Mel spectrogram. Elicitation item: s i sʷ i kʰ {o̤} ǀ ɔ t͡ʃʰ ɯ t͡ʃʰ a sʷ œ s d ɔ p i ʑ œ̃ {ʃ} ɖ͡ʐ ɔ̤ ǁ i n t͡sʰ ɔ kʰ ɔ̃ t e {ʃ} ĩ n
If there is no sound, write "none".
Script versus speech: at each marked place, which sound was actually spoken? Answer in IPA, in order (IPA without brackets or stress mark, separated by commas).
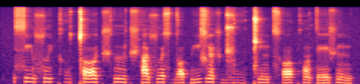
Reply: ɔ̤, ʃ, ʃ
